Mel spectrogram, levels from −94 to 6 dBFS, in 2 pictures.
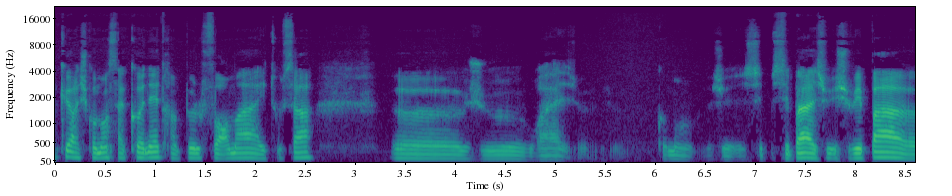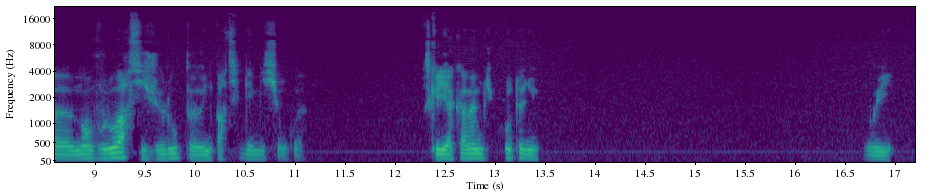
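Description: No faults are audible anywhere in the recording.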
